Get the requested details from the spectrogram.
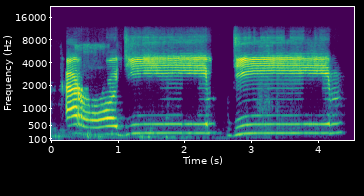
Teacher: Ahsan, jimnya lagi dikuatkan, ditempelkan tengah lidah bersama langit-langit atas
